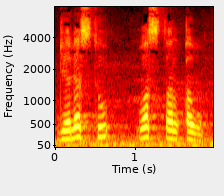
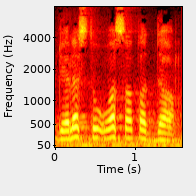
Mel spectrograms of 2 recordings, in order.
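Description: First: وسط with a vowelless s, "wast al-qawm"; sukun on seen. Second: وسط with an "a" after the s, "wasat ad-dar"; fatha on seen. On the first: Teacher giving the grammarians' example of "between", وسط said wast with sukun. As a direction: run the s straight into the t in وسط. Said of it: "الوسط يكون بالسكون". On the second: Teacher giving the contrasting house example, وسط said wasat with fatha. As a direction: open the seen of وسط with a short a. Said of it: "وإلا فهو بالفتح". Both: Shown as a demonstration.

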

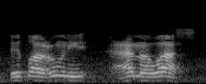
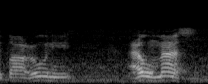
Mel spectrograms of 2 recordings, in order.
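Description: First: "عمواس" carefully said a-ma-was; corrected place name. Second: "عوماس" misread with a long first syllable; mispronounced place name. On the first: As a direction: reread slowly with "عمواس" in three syllables, a-ma-was. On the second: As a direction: stumble on the name, saying "عوماس" as aw-mas. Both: Real, not acted. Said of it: "عم-، عم-، عمواس".

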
